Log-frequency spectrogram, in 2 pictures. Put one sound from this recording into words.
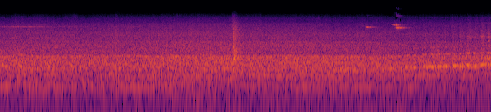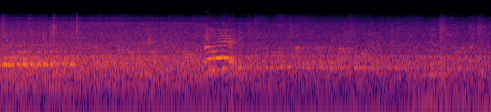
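A loaded trolley rolls over a hard floor.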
